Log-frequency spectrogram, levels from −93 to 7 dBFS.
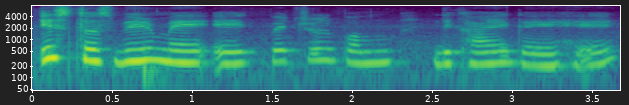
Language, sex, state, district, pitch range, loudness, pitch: Hindi, female, Sikkim, Gangtok, 235-280 Hz, -17 LUFS, 255 Hz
